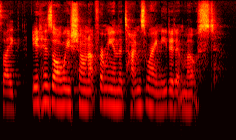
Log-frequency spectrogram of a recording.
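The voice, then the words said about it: Emotional voice, cracking. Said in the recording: “hear the cracking in my voice”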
